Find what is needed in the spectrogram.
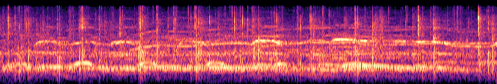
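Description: A crowd cheering and clapping, with a faint wavering high tone running through the noise.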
